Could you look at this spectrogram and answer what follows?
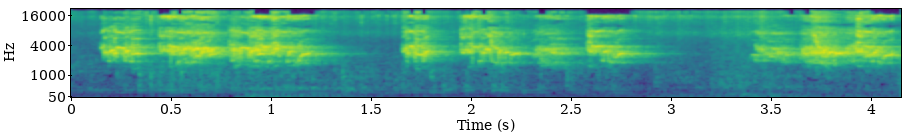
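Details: Domestic budgerigar chatter as a sleep aid, here in distinct bursts: three loud runs of scratchy, warbled high notes, each about a second long, separated by short quiet gaps.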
